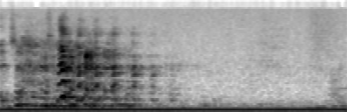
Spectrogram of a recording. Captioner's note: laughter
